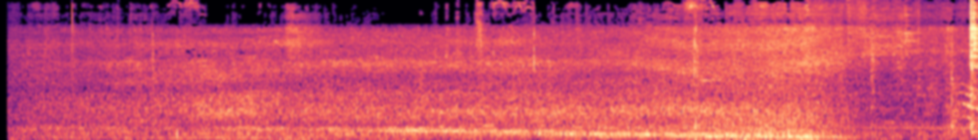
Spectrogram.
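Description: Street traffic noise. A passing vehicle's engine grows louder with a slowly falling pitch, is loudest near the end, then fades.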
